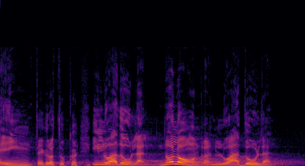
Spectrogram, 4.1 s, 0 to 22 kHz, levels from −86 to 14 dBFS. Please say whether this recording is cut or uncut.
uncut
